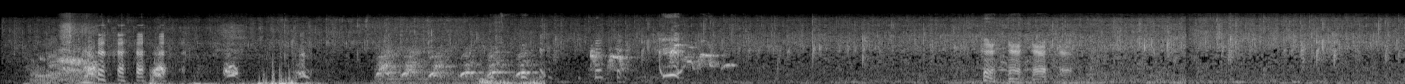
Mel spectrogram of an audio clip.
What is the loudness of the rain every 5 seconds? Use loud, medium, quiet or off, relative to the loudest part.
medium, medium, loud.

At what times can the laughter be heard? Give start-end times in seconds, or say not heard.
0.6-2.5, 4.8-6.8, 9.8-10.8.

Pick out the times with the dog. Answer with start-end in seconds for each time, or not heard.
0.2-7.4.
